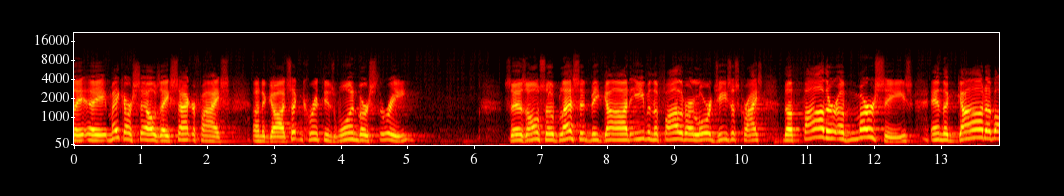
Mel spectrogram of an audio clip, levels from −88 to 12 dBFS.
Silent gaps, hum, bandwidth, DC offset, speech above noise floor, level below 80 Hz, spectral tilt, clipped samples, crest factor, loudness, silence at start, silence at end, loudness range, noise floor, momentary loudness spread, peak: none; none; 8.2 kHz; under 0.1%; 42 dB; -76 dBFS; -6.5 dB/octave; under 0.1%; 18 dB; -20 LUFS; 0 s; 0 s; 5 LU; -61 dBFS; 10 LU; -2 dBFS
